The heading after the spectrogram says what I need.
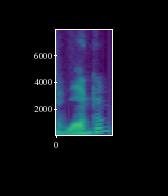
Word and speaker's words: wandum: name is tony b and i'm here with wandam i think am i pronouncing that right absolutely correct hello tony p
